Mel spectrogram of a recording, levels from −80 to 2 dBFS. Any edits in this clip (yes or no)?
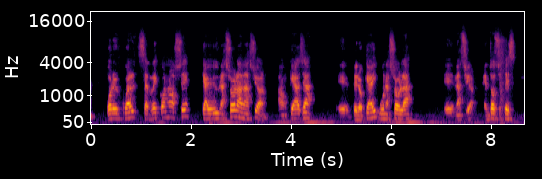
yes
